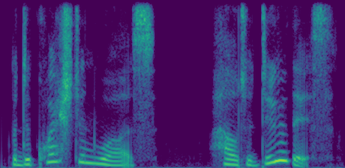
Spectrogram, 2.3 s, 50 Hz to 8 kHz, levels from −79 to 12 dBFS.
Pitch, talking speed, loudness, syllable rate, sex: 275 Hz, 210 wpm, -16 LUFS, 5.4 syllables/s, female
